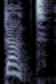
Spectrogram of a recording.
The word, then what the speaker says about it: don't: 前面半句呢有两处 t 的爽读。 Don't 尾部的 t 音。 Just 尾部的 t 的发音。为了句子读起来更加流畅。把前面的 t 的音都省略掉。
